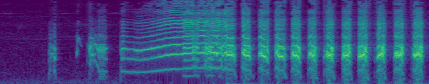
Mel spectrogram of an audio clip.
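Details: A junglefowl hen calling for a mate gives a few short notes, then a long rising, drawn-out squawk, breaking into regular rapid clucks about three per second.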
